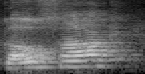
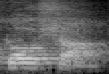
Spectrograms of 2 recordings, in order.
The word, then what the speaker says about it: Goshawk: apologize um the character the name is actually pronounced ghost Hawk based on one of the cards in the back or whatever but um I always thought it was go shop just due to the spelling I always thought it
